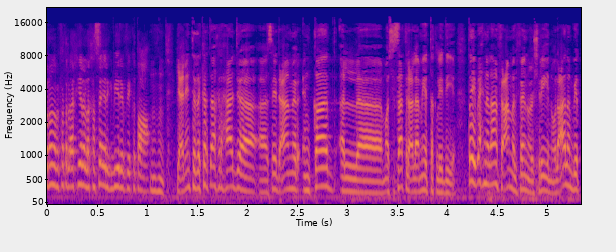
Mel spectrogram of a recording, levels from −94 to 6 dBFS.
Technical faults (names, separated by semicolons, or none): audio read two samples at a time (double speed)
